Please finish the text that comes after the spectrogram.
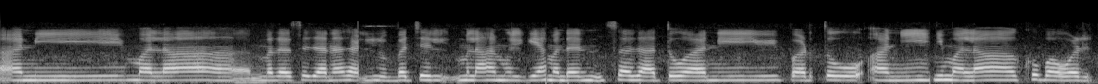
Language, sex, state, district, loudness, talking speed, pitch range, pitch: Marathi, female, Maharashtra, Chandrapur, -14 LUFS, 100 wpm, 190-200 Hz, 195 Hz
